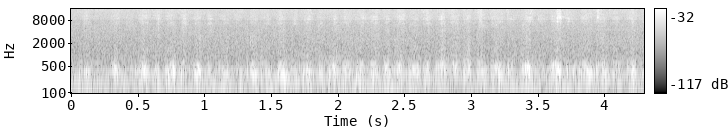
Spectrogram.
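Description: Very faint, quick strokes of a small paintbrush working paint onto taut fabric in an embroidery hoop, several strokes a second, over a faint steady hum.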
